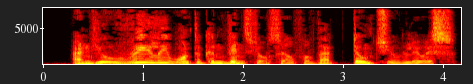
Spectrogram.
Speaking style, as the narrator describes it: told himself with a sour snort

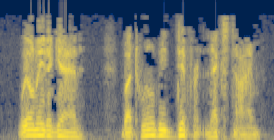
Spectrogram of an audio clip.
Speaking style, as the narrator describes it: Jeltor pointed at the troop and snarled

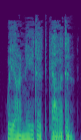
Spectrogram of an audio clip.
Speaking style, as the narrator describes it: Syl said softly

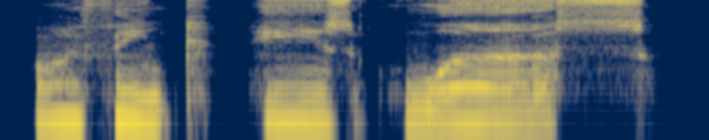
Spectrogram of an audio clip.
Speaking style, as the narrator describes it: John lowered his voice until it was barely audible

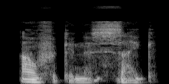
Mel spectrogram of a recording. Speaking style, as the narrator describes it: Sophie muttered

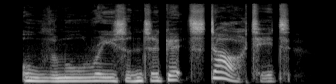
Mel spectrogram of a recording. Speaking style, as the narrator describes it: Rollo replied through clenched teeth

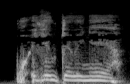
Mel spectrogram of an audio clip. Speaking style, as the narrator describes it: she hissed

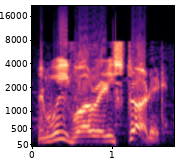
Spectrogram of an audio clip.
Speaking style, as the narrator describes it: the pudgy man said, his voice surly

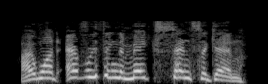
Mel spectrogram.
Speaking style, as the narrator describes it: I screamed

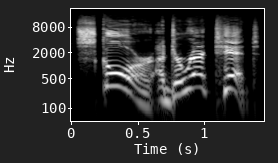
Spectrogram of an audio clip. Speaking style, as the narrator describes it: shouted

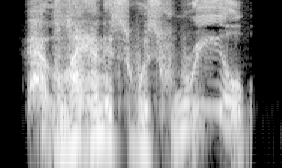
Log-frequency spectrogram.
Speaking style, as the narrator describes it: Brewster gasped

